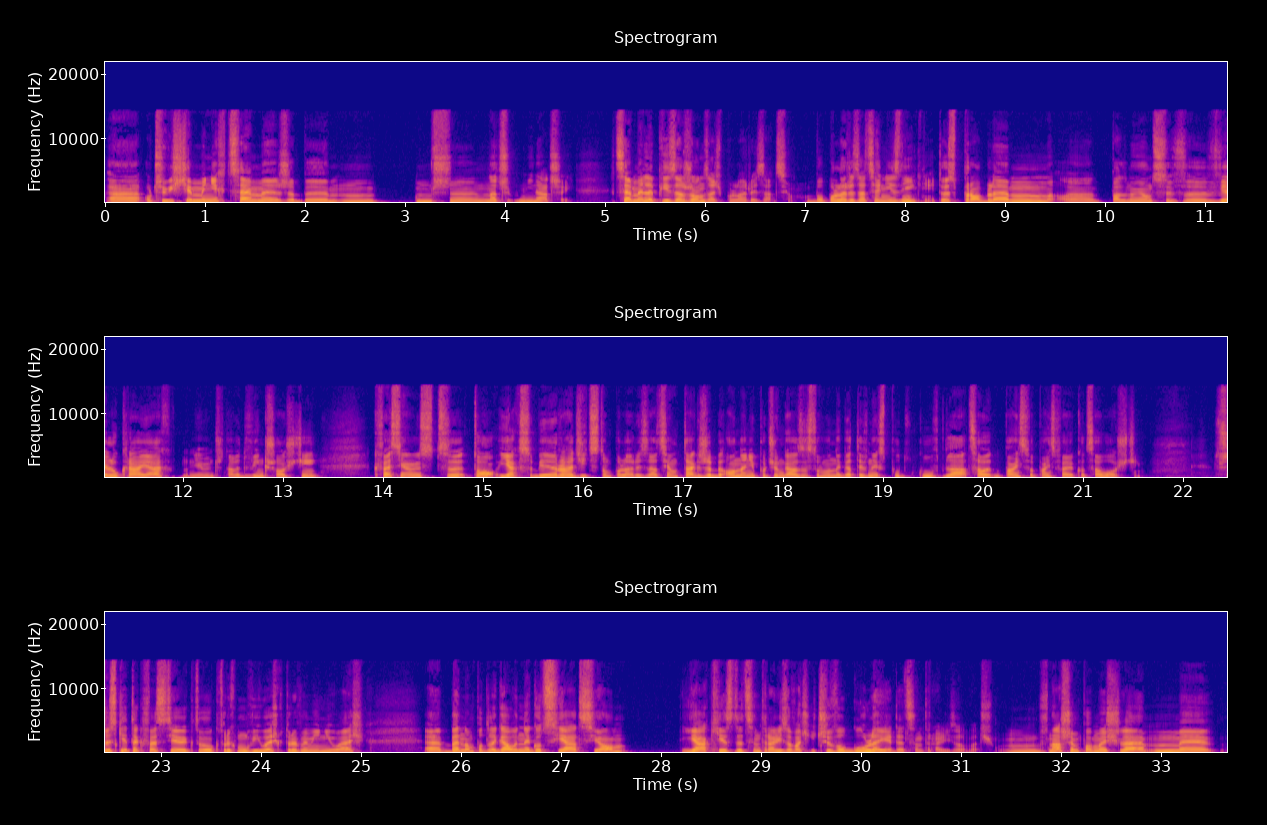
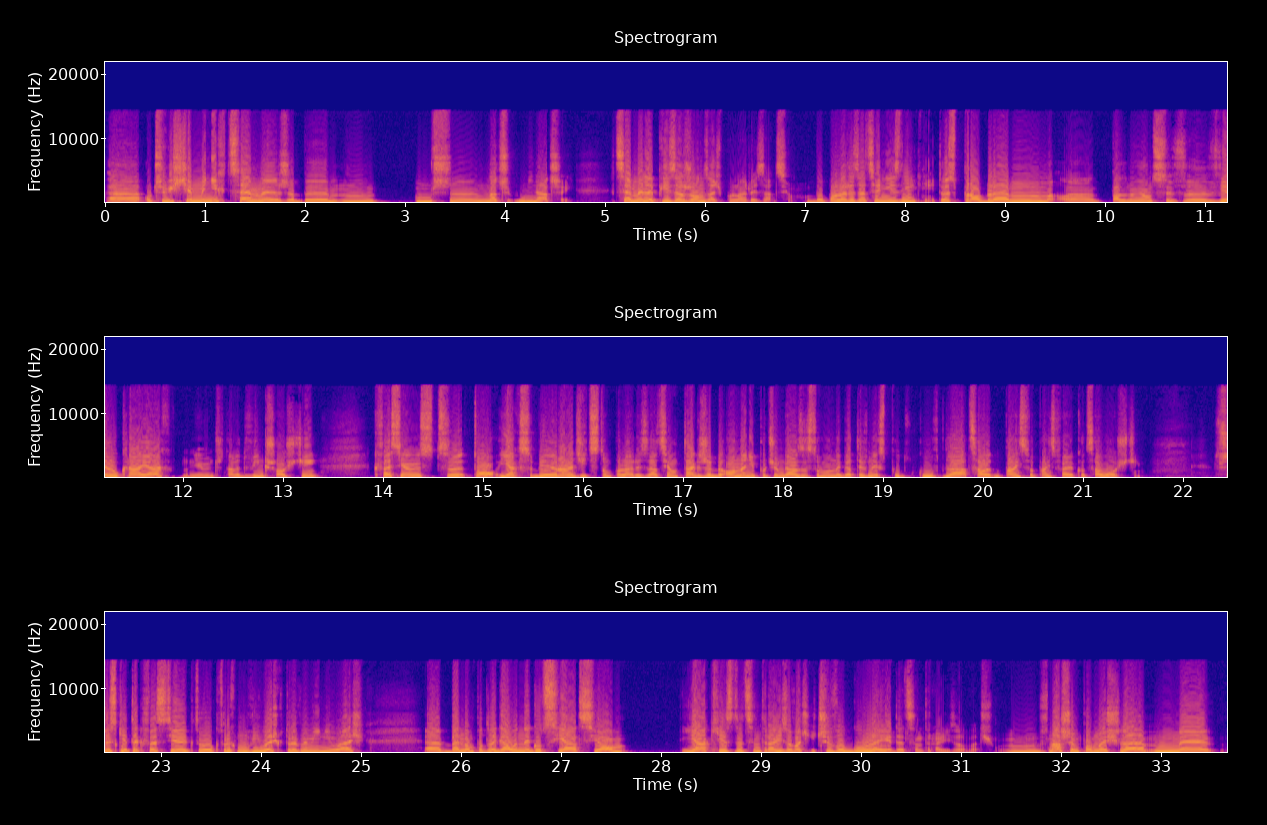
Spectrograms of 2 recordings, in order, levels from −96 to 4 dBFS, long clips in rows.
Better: first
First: none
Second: distortion; heavy; 14% of the sound clipped

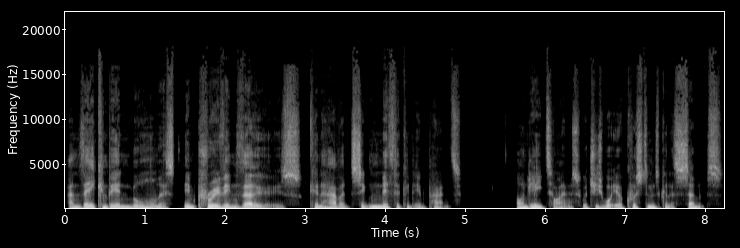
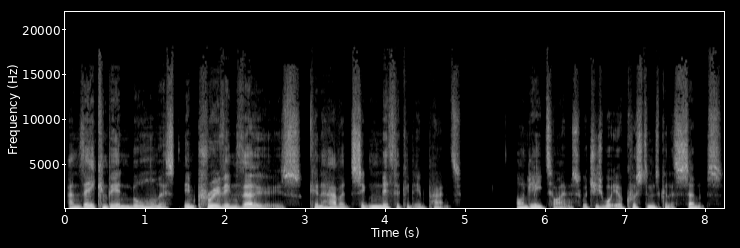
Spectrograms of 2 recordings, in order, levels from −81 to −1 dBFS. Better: neither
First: none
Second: none

